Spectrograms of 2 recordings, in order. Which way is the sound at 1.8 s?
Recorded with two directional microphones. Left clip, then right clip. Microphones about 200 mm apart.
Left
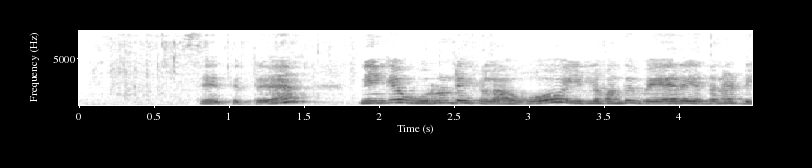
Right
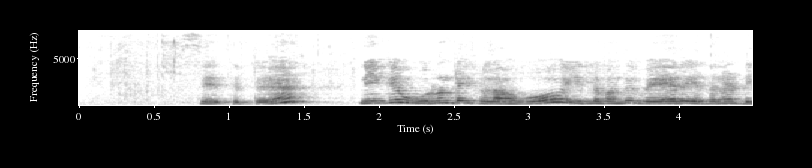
20° right (ahead or behind).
